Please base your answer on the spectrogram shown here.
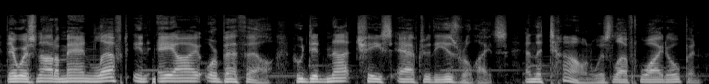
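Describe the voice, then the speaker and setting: A man's voice: medium pitch, moderate pace. A man reading scripture as a scripted, dramatized audio Bible narration. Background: background music.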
